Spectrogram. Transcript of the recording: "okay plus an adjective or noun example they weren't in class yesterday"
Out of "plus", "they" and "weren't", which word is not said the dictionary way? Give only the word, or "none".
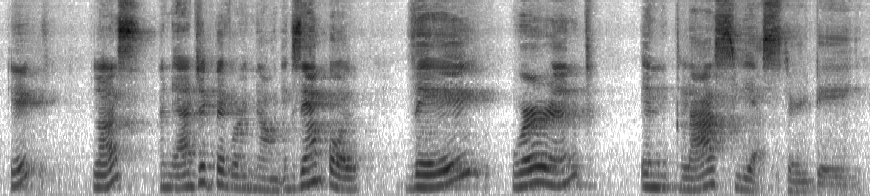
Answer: none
